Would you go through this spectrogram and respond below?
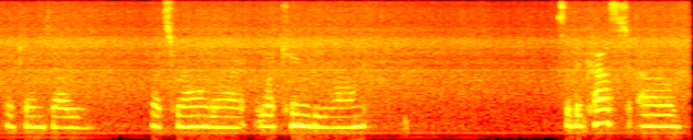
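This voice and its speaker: Woman tutorial host, unhurried and relaxed, steady hiss behind her. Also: mid-range voice. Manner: relaxed, talks while working, many ums. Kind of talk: screen-recorded tutorial walkthrough.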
